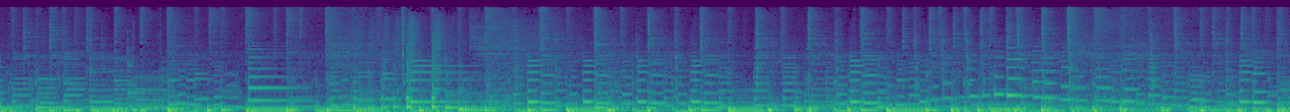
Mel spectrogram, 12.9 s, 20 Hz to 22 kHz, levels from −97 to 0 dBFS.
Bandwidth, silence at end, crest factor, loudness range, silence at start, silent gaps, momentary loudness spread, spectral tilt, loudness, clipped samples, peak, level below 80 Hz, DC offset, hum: 17 kHz; 0 s; 16 dB; 1 LU; 0 s; none; 4 LU; -7 dB/octave; -32 LUFS; under 0.1%; -14 dBFS; -38 dBFS; under 0.1%; none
